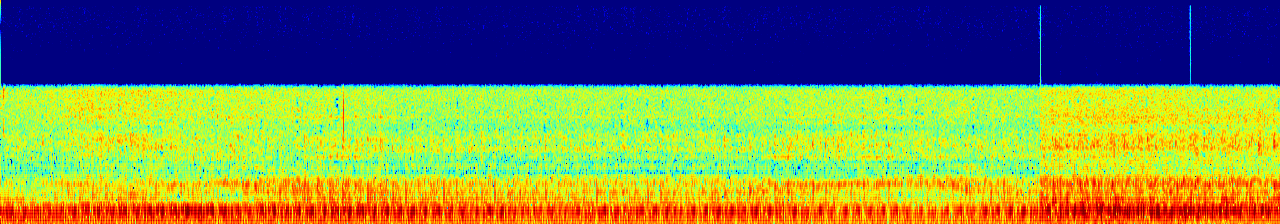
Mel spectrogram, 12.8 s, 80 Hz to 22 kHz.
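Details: 1992 Camaro Z28 with a stock L98 350 V8 and a Flowmaster Super 10 loosely fitted without clamps, headers not yet installed: a deep, steady idle burble with an uneven puffing edge, from a probable exhaust leak at the muffler joint.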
